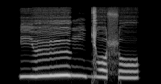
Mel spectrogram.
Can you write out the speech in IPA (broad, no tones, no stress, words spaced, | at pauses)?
jøːŋɟɔɬo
